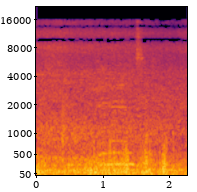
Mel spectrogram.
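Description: Street traffic on a wet city road: a steady low rumble of vehicles with a hiss of tyres.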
